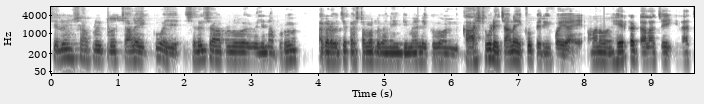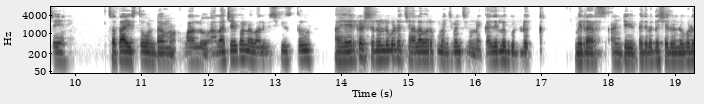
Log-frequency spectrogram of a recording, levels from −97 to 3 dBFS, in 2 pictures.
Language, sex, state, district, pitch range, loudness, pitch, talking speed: Telugu, male, Andhra Pradesh, Anantapur, 110-125 Hz, -25 LUFS, 115 Hz, 170 wpm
